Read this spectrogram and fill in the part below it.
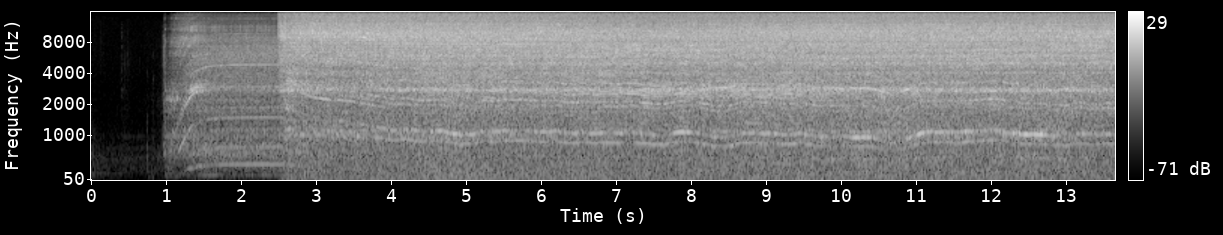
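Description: A circular saw spins up and cuts loudly through wood with a steady high whir.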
